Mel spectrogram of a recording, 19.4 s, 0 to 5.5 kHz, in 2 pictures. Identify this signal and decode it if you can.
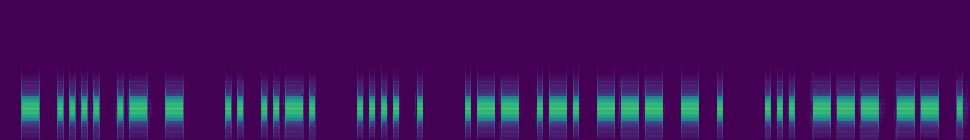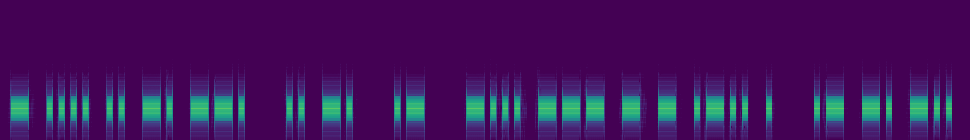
Morse code, heard as a keyed tone, about 20 wpm, 600 Hz. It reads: THAT IF HE WROTE SOMETHING IN A BOTTLE AND
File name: cw-books / winnie-the-pooh / winnie-20wpm-page-0092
